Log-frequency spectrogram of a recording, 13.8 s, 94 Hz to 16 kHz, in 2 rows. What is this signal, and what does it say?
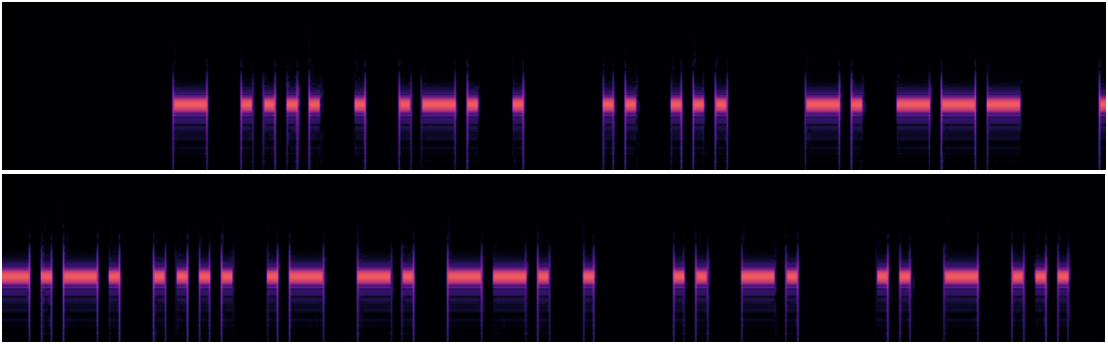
Morse code, heard as a keyed tone, about 17 wpm, 700 Hz. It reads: THERE IS NO CHANGE IN ITS
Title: Sentences from Top 1300 Words 17wpm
